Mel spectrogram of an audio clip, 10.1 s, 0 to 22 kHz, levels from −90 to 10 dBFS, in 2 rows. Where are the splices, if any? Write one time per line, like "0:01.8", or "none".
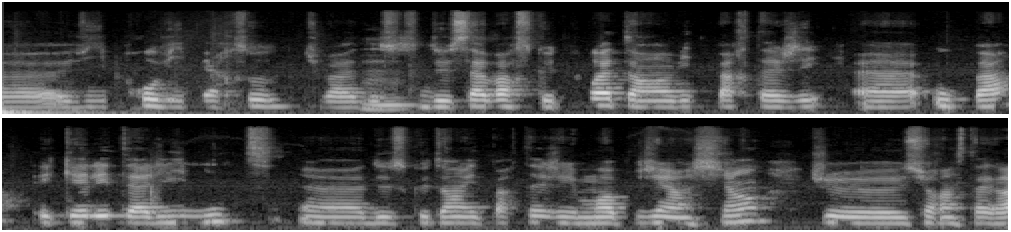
0:04.2
0:08.1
